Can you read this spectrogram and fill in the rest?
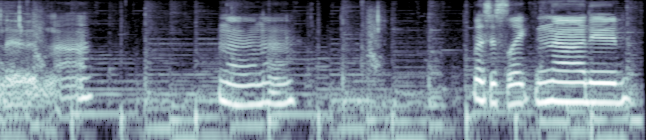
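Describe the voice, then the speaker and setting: A woman's voice: on the high side, fairly bright tone. A woman in her late twenties talking casually and frankly while she plays a game. She vents with a lot of swearing and nervous laughter. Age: 20s. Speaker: content creator. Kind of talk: casual candid talk while gaming.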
